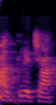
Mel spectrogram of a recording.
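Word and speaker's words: Agrajā: When you say female, you have to extend the last syllable. So instead of Agraja, which was a brother, it became Agraja. Instead of Anuja, which is a brother, it became Anuja for sister.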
